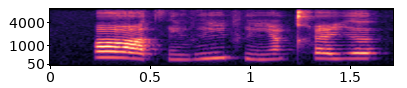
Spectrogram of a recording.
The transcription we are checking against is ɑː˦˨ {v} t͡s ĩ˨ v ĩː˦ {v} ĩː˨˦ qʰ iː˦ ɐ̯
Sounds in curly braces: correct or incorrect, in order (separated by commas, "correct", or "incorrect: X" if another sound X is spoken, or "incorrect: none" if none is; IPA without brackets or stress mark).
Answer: incorrect: none, incorrect: f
